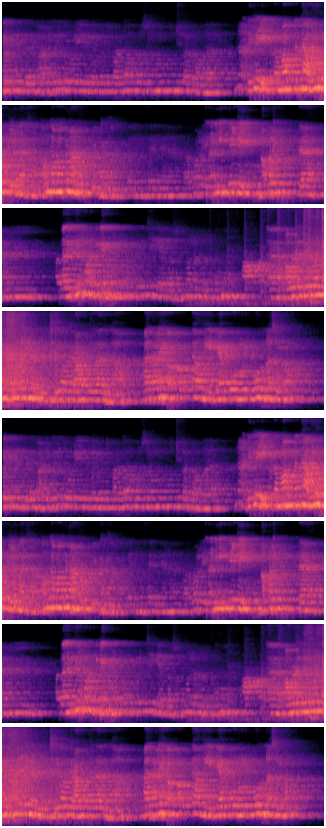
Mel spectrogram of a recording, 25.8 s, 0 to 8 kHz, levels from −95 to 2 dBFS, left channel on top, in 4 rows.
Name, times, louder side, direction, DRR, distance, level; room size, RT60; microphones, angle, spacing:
voice 1, 0.0-4.3 4.6-5.8 7.6-8.0 8.9-10.8 11.4-11.7 12.8-13.5 14.0-17.5 22.0-22.4, right 1 dB, 50° right, -7 dB, 1.0 m, -40 dB
voice 2, 4.9-8.7 10.5-11.3 11.5-12.1 12.3-12.7 13.9-15.1 17.7-21.7 22.1-25.0, equal, 10° right, -5 dB, 0.8 m, -30 dB
sound 1, 16.6-21.1, left 1 dB, 30° left, 0.6 m, -37 dB
7.4 x 3.5 x 5.0 m, 2.5 s
head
